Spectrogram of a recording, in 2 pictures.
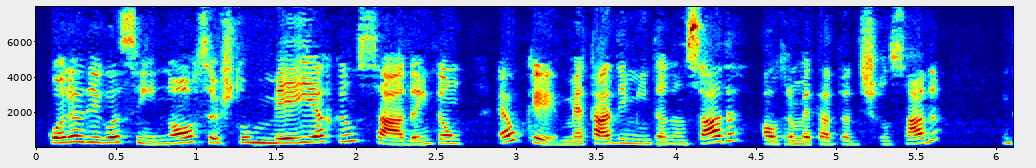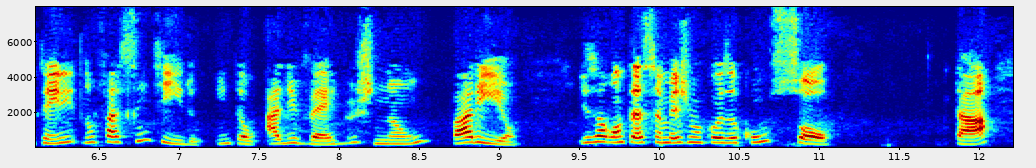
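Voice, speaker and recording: Woman teacher with a high voice explaining grammar, keeps saying "né?", acts out example sentences. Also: expressive, a little fast, slightly rough. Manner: explanatory, peppers speech with "né?" and "tá?". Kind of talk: recorded grammar lesson.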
